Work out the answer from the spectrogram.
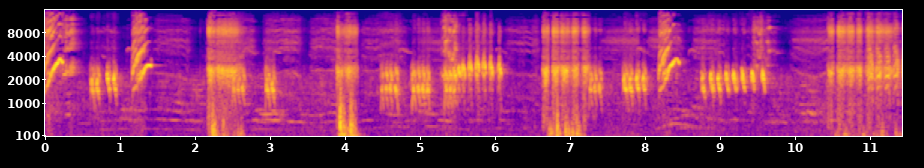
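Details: Greater green leafbird singing a loud, varied series of rising whistled slurs, harsh buzzy chatters and rapid clicking trills, with short pauses between bursts.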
